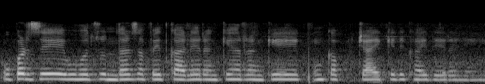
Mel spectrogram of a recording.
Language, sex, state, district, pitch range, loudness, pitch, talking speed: Angika, female, Bihar, Madhepura, 220-235 Hz, -24 LUFS, 230 Hz, 220 wpm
